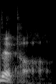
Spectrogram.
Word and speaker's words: Mineta: Next, we got Mineta Mineta. from My Hero Academia. That's how you I- pronounce it in Japanese.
